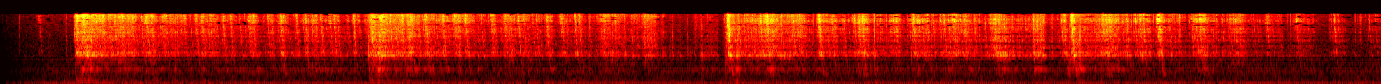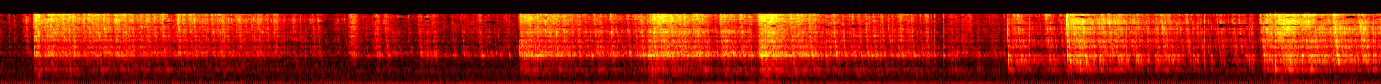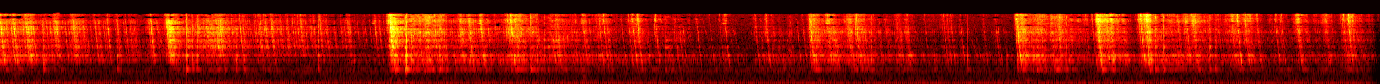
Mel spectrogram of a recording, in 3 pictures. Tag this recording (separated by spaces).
experiment experimental metallic toy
